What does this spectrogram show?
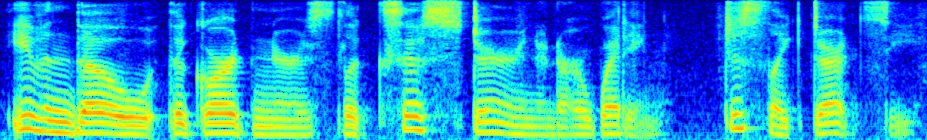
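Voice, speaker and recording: A woman voicing a giddy, careless young woman who gushes breathlessly, pitched higher than her own voice. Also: lively intonation, measured pace, darkish tone. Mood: gushing.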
